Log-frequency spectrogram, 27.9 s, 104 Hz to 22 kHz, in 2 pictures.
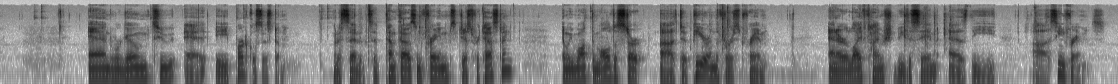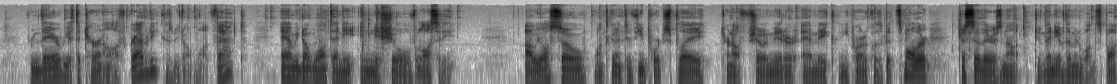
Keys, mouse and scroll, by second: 2.9-23.1 drag, 26.6 KP_0, 27.2-27.5 scroll up 3, 27.5 middle click.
